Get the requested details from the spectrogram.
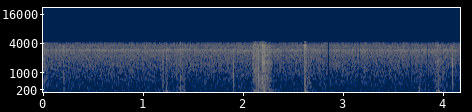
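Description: A crackling electric zap sounds.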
